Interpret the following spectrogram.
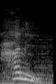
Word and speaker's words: honey: of words we have the first one is honey in honey we do pronounce the letter h honey is spelled as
